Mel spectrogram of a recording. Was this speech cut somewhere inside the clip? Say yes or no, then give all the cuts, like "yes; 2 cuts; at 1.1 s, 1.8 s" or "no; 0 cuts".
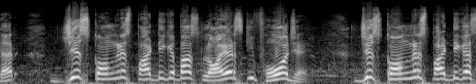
no; 0 cuts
